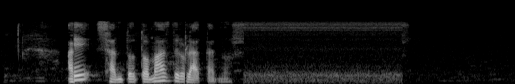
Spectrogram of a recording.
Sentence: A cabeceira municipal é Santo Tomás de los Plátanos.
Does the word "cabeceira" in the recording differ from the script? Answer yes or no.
yes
